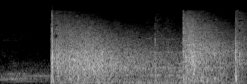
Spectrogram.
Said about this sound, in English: And it has been happening across the country, thousands reporting an increase in illegal fireworks going off at all hours of the night.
